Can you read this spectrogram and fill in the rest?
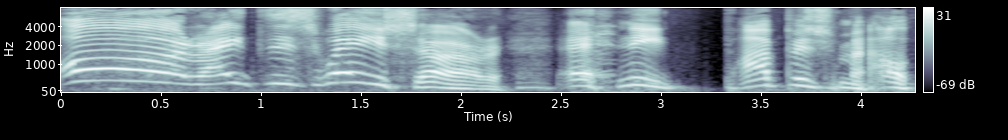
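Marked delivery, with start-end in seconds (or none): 0.0-2.2 very high, slow, swooping, sing-song maître d' voice. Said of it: "and it would always be".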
